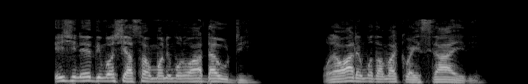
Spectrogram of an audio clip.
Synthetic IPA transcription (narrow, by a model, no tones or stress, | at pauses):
iɕ̬ineðimɔɕjasɔɔmɔnimoɾowadaudi | o̰ɾeawaɾemoðamakiwaisiɾaɛɾi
